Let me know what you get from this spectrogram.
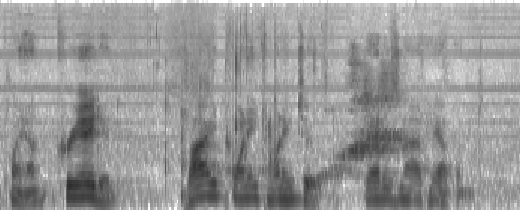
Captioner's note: paper rustles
